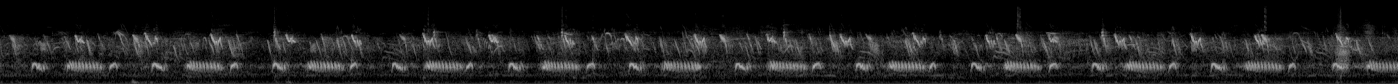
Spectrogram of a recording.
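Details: Meerkat giving a steady series of short, sharp chirps, about two per second for the whole stretch, each note bright and mid-pitched with thin higher overtones; no other clear sounds.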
